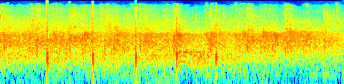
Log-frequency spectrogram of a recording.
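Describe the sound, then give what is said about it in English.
Audience applause at a church service: dense, steady clapping throughout, with a few louder individual claps standing out. “Welcome back to God's family. Give him a hand tonight.”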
